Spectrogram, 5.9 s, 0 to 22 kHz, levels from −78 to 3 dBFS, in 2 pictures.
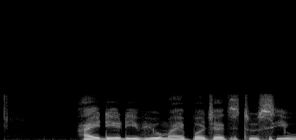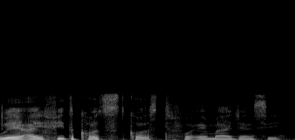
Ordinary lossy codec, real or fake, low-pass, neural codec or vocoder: none; real; 7.2 kHz; none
